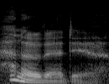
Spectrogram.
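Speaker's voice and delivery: put-on old elf woman voice. Narrator voicing an old elven woman who looks up as they approach: elderly elven woman voice. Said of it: "an elven woman of some advanced years".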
